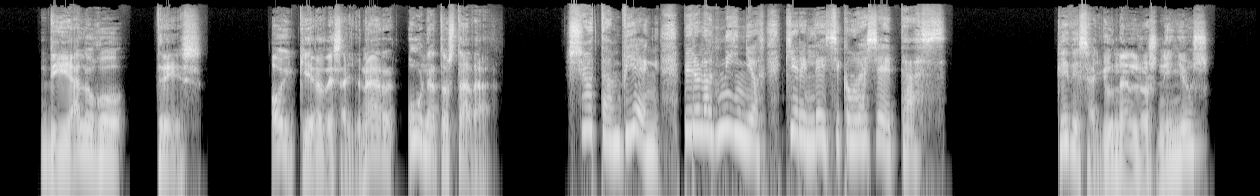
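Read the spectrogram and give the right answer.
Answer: Leche con galletas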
